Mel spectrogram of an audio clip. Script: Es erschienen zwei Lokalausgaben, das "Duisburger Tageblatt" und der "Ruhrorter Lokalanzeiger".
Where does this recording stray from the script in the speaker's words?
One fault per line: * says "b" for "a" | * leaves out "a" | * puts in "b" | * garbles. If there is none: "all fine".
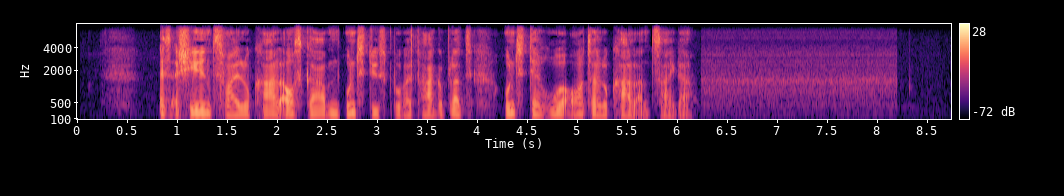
* says "und" for "das"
